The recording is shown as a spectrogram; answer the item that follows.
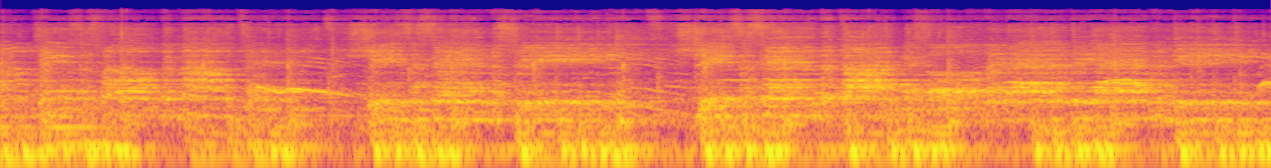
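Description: Live gospel worship music: several singers on microphones singing together over keyboard and electric bass, amplified through the room's speakers.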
